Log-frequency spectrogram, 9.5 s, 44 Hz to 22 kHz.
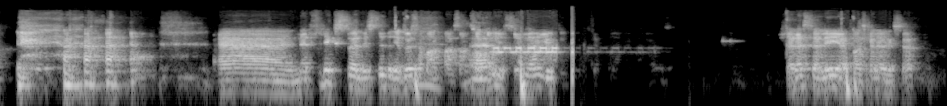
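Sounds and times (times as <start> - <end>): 
speech: 0.1 - 1.4, 2.2 - 5.7, 7.9 - 9.3
laughter: 0.2 - 1.6
short high beep: 4.7 - 6.2
phone ringtone: 4.8 - 6.4.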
